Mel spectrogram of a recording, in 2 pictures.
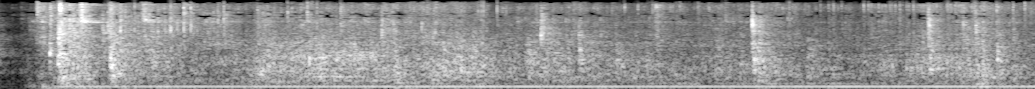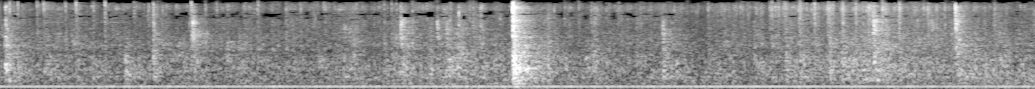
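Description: Electric garage door opener raising a sectional overhead door: a steady motor hum with the rattle and clicks of the door's rollers in their steel tracks, starting abruptly and running evenly, with one sharper click near the end.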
